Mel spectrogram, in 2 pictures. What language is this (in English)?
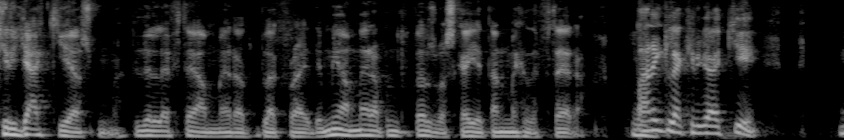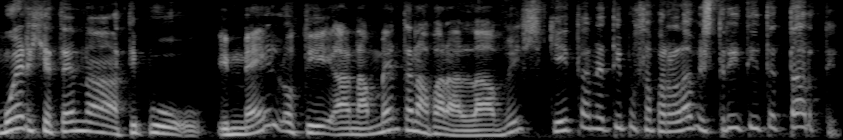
Greek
